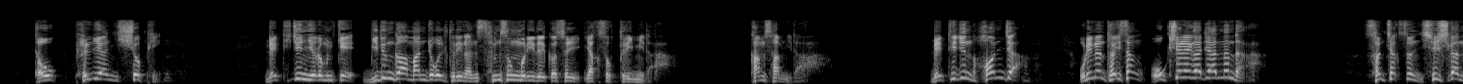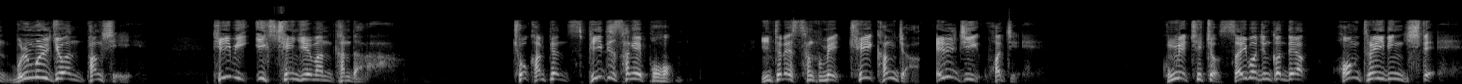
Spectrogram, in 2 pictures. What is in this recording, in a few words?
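Korean male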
